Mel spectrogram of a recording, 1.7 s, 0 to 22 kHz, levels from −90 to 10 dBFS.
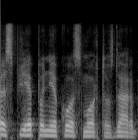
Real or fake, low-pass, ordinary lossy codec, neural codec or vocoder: fake; 10.8 kHz; AAC, 64 kbps; codec, 16 kHz in and 24 kHz out, 0.8 kbps, FocalCodec, streaming, 65536 codes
